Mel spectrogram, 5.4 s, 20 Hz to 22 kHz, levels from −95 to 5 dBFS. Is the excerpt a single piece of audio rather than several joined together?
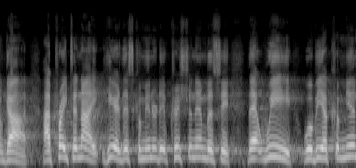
yes; 0 cuts

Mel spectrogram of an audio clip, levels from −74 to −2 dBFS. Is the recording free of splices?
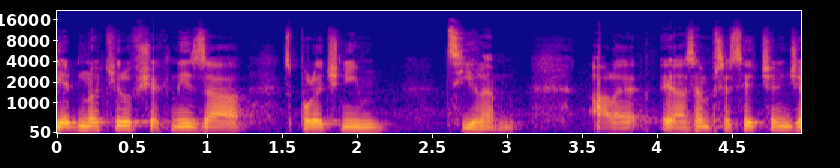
yes; 0 cuts

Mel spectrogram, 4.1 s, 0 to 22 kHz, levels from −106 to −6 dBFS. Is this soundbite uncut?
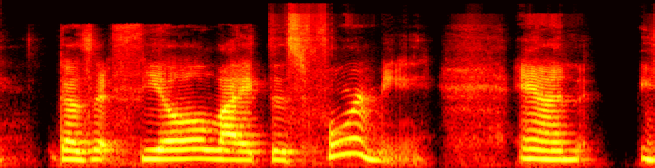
no; 1 cut; at 1.7 s

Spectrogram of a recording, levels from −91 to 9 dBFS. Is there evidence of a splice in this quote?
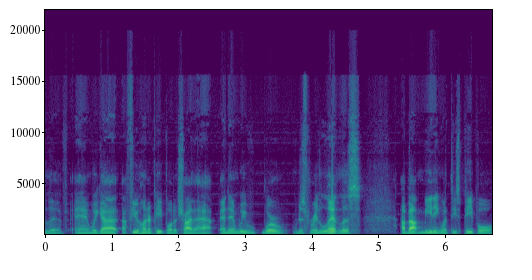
no; 0 cuts

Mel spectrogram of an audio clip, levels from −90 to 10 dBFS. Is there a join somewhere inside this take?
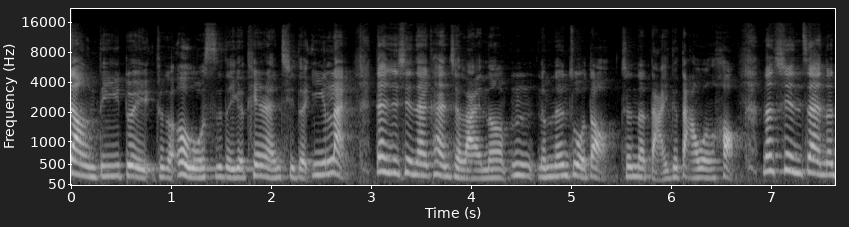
no; 0 cuts

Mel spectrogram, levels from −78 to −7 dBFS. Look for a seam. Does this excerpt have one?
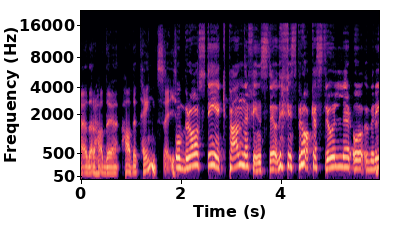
no; 0 cuts

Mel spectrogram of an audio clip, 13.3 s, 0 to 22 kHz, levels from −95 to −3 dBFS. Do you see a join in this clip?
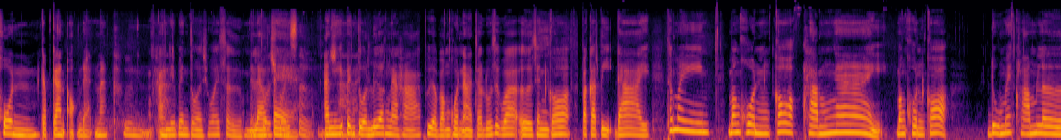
yes; 3 cuts; at 1.9 s, 7.2 s, 9.0 s

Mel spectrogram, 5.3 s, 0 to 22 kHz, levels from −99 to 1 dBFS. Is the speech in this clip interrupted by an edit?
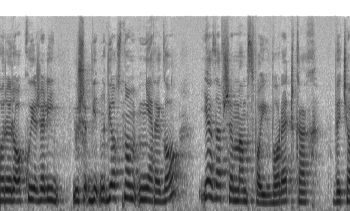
yes; 1 cut; at 2.3 s

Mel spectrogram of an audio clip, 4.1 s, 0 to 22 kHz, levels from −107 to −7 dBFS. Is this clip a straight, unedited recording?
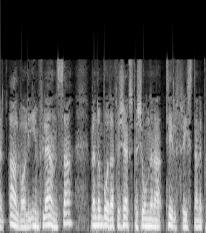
yes; 0 cuts

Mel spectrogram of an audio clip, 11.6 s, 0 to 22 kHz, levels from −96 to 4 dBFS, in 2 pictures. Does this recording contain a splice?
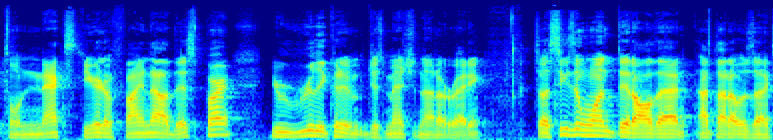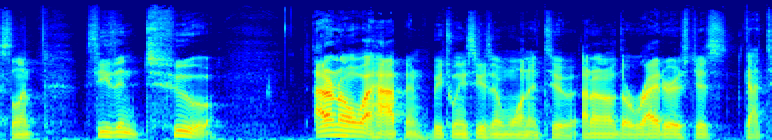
no; 0 cuts

